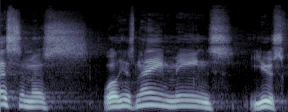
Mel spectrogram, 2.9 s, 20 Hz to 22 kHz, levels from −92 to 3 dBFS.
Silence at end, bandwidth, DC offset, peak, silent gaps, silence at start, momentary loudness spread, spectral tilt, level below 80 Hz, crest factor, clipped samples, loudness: 0 s; 17 kHz; under 0.1%; -14 dBFS; none; 0 s; 7 LU; -4.5 dB/octave; -74 dBFS; 14 dB; under 0.1%; -30 LUFS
